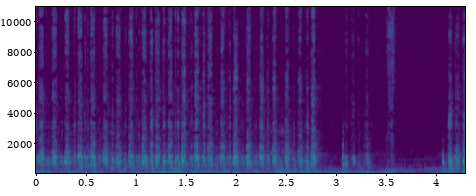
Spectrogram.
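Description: A coin-shaped disc scratching the coating off a scratch-off lottery ticket in rapid, repeated strokes, several a second. The strokes ease off about three seconds in.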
